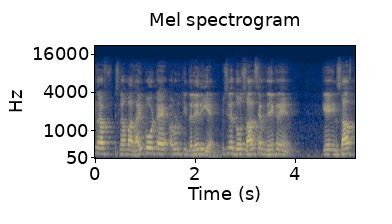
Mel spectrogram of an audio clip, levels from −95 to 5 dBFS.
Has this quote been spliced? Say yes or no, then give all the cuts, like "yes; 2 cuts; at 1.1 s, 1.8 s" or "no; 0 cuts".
yes; 1 cut; at 2.5 s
